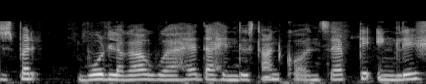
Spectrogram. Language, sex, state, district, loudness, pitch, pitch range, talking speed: Hindi, female, Uttar Pradesh, Hamirpur, -18 LUFS, 225 Hz, 210-230 Hz, 140 wpm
